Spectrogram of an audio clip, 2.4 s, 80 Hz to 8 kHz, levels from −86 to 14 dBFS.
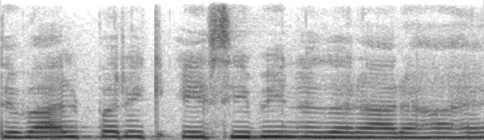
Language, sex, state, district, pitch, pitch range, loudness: Hindi, female, Bihar, Samastipur, 275 Hz, 260-285 Hz, -12 LUFS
